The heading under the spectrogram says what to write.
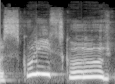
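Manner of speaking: high, loud honking squeak; imitating the broken squeak; mock squee-squoo.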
